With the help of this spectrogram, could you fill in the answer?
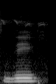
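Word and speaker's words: though: Imagination means কল্পনা celebration means উদযাপন direction means দিক বা নির্দেশনা কমিউনিকেশন মিন্স যোগাযোগ ইংলিশ ওয়ার্ডে আই এর পর জিএইচ এর উচ্চারণ হয় না ইংলিশ ওয়ার্ডে আই এর পর জিএইচ এর উচ্চারণ হয় না।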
